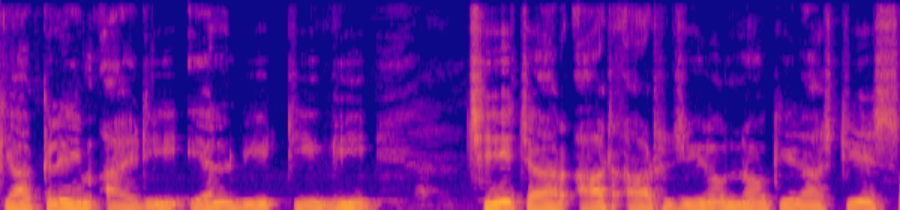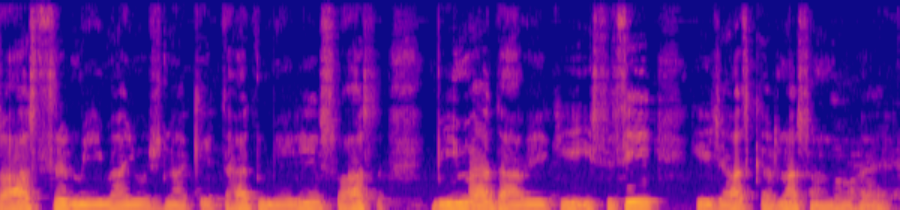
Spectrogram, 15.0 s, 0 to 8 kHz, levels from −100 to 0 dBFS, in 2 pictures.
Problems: none marked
